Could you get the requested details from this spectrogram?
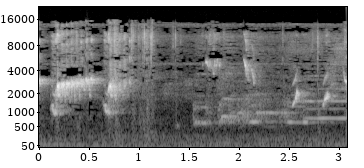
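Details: Female white-rumped shama calling to arouse a male's breeding drive, used by breeders: two loud downward-slurred whistles, then softer scattered whistled notes, some long and level, some short rising chirps.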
